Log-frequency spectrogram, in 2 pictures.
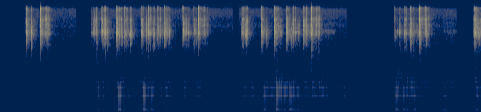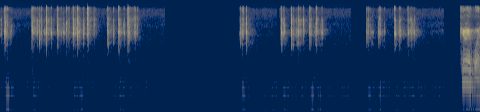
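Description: Keys clatter in quick bursts as someone types on a keyboard.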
